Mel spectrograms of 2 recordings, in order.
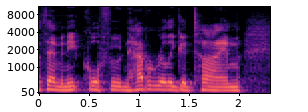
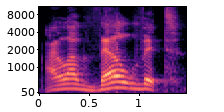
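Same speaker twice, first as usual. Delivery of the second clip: slow, raised sitcom declaration; George Costanza; 5 semitones higher, 4 dB louder, much slower than usual. Acted. Quoting a Seinfeld scene about velvet, hammed-up sitcom impression. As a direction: savour every word, drawn out and higher. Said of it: "George is like".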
